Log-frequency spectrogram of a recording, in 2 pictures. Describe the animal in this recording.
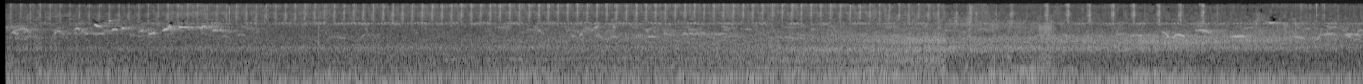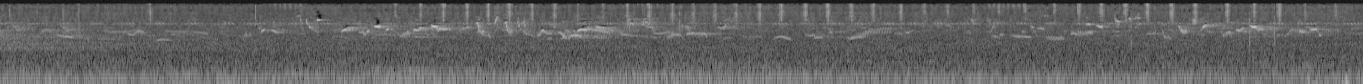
Omocestus viridulus, an orthopteran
